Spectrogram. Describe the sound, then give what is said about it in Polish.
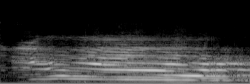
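A fallow deer stag calls during the rut: one long, loud, deep harmonic groan of about two seconds, steady at first and dipping slightly in pitch toward the end, with no other sounds. “Po rykowisku bowiem czas na bekowisko, czyli okres godowy danieli. Byki, wydając charakterystyczne odgłosy, chcą przyciągnąć do siebie chmary łań.”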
